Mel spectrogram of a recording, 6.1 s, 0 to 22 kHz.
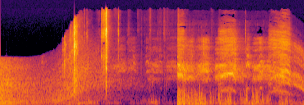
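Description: A flock of crows and ravens cawing loudly from about three and a half seconds in. Before that come the fading end of a 12-gauge shotgun shot and two sharp clicks about half a second apart.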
